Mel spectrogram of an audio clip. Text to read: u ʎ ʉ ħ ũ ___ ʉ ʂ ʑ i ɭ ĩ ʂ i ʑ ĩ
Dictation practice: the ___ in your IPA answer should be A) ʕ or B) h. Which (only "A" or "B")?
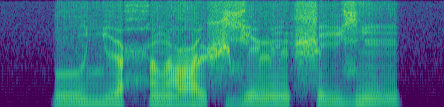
A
